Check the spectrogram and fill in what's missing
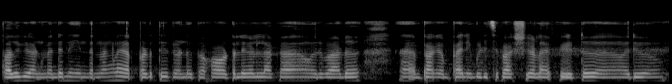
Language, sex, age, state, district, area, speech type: Malayalam, female, 45-60, Kerala, Alappuzha, rural, spontaneous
